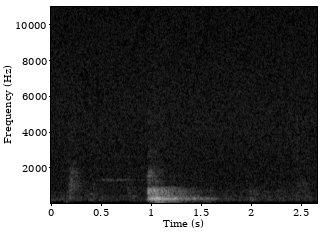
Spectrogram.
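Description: A microphone thumps as it is handled.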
